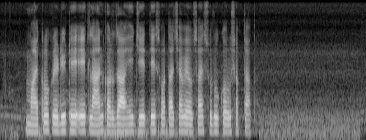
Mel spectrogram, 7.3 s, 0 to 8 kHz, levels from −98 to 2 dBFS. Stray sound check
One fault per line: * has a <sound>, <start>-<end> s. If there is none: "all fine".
all fine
